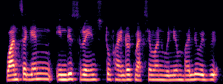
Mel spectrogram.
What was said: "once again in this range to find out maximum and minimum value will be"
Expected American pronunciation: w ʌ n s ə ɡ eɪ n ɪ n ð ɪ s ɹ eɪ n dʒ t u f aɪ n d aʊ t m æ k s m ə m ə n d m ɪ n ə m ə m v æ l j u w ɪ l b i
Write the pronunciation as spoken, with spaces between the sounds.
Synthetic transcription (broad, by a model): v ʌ n s ə ɡ eɪ n ɪ n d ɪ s ɹ eɪ n dʒ t u f aɪ n d aʊ t m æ k s ə m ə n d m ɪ n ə ə m b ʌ l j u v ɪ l b i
